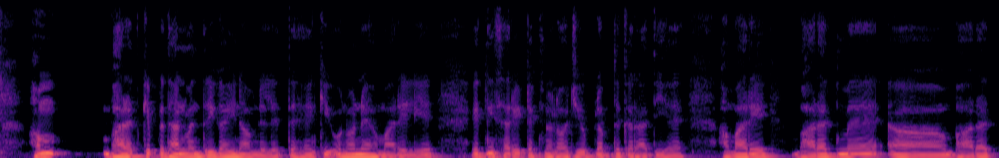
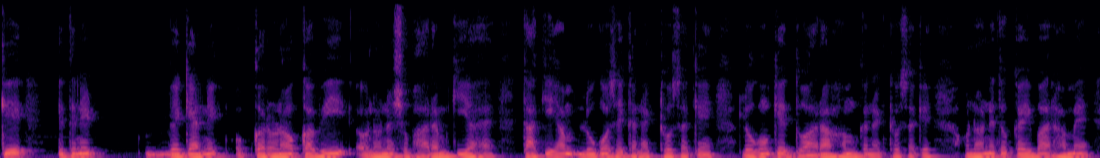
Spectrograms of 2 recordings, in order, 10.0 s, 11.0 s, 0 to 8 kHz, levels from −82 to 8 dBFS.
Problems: background sounds at intervals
